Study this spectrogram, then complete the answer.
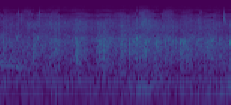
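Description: A church congregation applauds together, a steady wash of many hands clapping at an even level throughout, with a low hum running beneath and no clear voice on top.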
